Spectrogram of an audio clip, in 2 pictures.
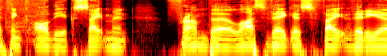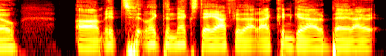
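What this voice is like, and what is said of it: Weakened voice, recovering from illness. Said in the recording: “excuse my voice a little bit. I'm getting over an odd sort of cold ... my voice went away, and I'm still getting over it a little bit. So pardon my voice”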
